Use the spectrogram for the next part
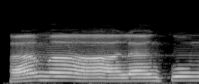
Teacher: mim mati bertemu mim masuk terus ya, idgham mislan saghir dengan dua harakat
